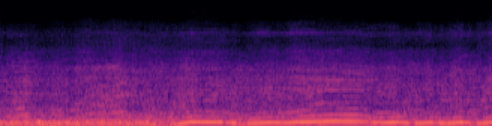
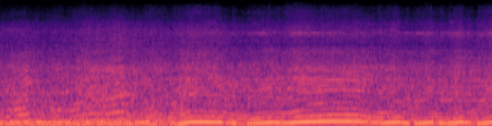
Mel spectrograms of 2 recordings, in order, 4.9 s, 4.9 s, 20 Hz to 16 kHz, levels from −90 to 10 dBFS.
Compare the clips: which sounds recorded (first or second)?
second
